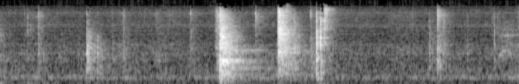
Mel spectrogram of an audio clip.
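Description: A few sharp knocks and clatters of a handheld digital multimeter and its test leads being set down and handled on a wooden tabletop. The loudest come in a quick cluster about three to four seconds in, with lighter clicks before and after.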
